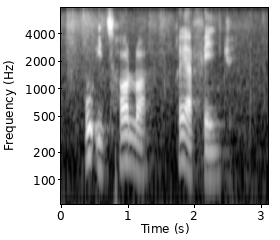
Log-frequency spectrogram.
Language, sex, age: Northern Sotho, male, 25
